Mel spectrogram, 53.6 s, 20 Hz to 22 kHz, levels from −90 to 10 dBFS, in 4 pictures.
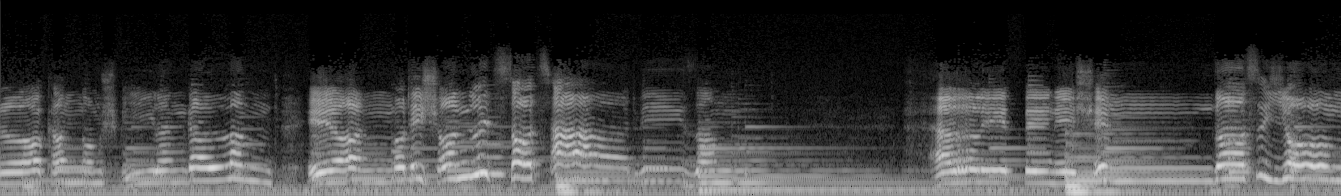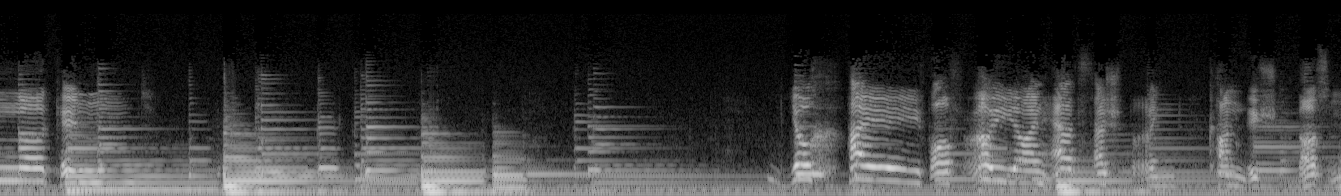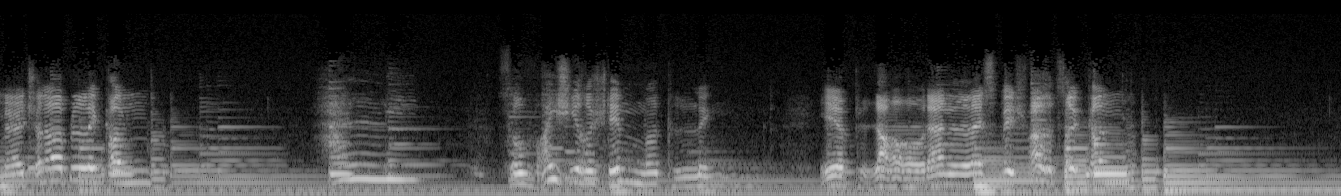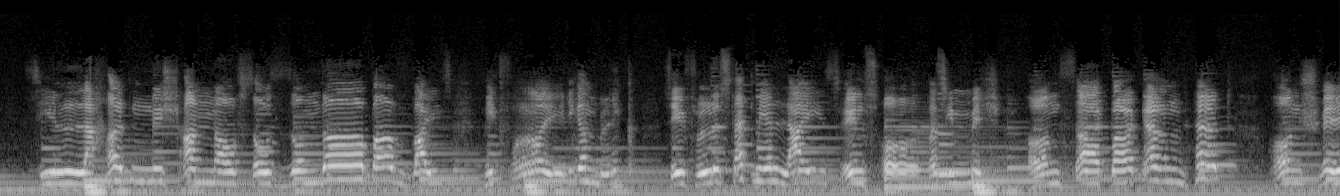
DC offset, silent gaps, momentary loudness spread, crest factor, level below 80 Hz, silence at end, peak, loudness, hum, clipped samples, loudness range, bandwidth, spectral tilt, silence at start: under 0.1%; none; 17 LU; 16 dB; -32 dBFS; 0 s; -2 dBFS; -17 LUFS; 50 Hz at -35 dBFS; under 0.1%; 6 LU; 7.4 kHz; -8 dB/octave; 0 s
